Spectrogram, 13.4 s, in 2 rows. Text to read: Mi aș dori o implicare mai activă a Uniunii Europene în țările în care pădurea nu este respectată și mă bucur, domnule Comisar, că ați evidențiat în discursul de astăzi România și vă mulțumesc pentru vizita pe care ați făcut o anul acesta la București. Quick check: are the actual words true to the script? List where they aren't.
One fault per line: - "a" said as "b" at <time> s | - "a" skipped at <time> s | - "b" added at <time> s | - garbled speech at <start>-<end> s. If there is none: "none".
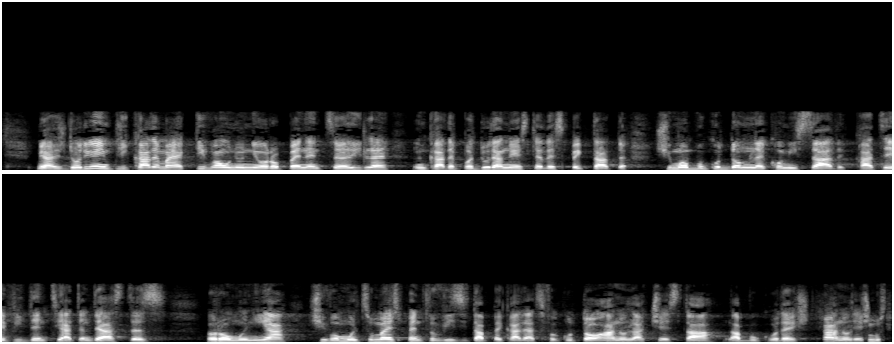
- "discursul" skipped at 7.3 s
- garbled speech at 12.8-13.3 s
